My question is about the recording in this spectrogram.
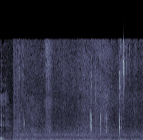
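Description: A few light, irregular clicks and rustles of handling over faint outdoor background noise.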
